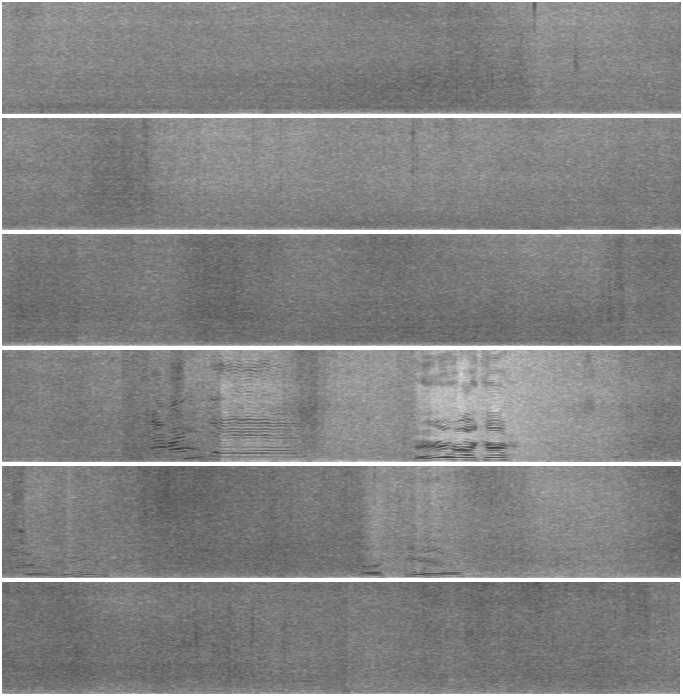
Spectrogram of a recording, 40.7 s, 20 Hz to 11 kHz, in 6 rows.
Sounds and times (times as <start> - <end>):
Waves, surf: 0.0 - 40.7.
